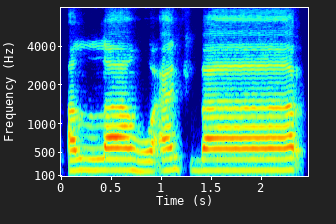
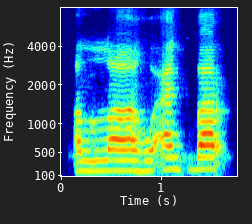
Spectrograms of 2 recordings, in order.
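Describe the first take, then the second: First: The last syllable of Akbar has a long vowel. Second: The last syllable of Akbar has a short vowel. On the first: God is a drum. The speaker calls it wrong. "kalau kita panjangkan bar" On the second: God is the greatest. The speaker calls it right. "Akbar dengan dipendekkan bar"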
